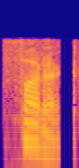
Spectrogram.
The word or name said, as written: futtock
